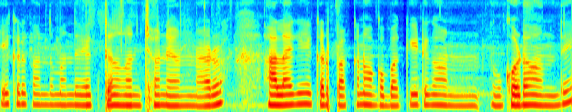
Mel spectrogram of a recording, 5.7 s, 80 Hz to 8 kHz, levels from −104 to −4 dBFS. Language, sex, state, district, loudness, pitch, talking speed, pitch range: Telugu, female, Andhra Pradesh, Anantapur, -20 LUFS, 220 Hz, 145 wpm, 210-230 Hz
